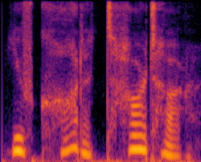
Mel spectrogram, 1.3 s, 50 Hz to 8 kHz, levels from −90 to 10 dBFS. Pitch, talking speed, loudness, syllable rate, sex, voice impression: 175 Hz, 180 wpm, -16 LUFS, 4.8 syllables/s, female, very feminine, middle-aged, intellectual, slightly calm, slightly elegant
